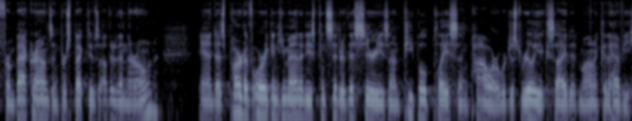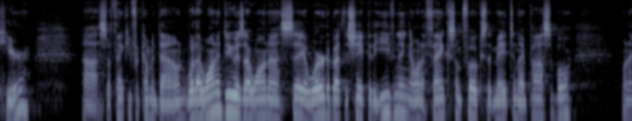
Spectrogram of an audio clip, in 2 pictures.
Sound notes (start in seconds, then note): none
